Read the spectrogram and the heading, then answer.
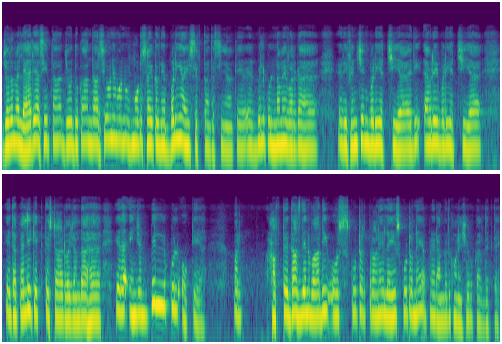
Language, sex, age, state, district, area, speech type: Punjabi, male, 45-60, Punjab, Ludhiana, urban, spontaneous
